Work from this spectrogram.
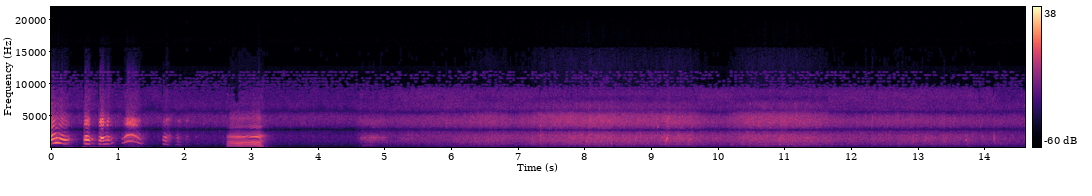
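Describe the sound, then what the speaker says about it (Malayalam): A few short voices at the start, then a steady, even hiss of rain falls continuously for the rest of the clip. "ഹായ്, മഴ."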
